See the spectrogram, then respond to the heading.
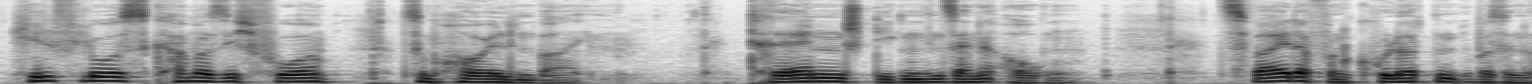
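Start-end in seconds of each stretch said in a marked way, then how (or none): none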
